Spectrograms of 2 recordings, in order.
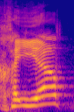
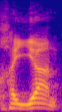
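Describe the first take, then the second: First: The name ends with a T sound. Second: The name ends with an N sound. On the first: The speaker calls it right. "শেষে হচ্ছে ত" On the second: The speaker calls it wrong. "তয়ের জায়গায় সে নুন বলল খাইয়ান"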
